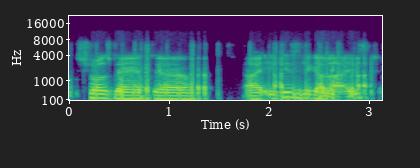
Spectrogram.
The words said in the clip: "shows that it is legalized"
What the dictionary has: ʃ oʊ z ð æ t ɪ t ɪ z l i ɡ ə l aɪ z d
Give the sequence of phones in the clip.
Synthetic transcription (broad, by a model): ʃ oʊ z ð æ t ɪ t ɪ z l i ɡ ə l aɪ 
